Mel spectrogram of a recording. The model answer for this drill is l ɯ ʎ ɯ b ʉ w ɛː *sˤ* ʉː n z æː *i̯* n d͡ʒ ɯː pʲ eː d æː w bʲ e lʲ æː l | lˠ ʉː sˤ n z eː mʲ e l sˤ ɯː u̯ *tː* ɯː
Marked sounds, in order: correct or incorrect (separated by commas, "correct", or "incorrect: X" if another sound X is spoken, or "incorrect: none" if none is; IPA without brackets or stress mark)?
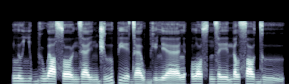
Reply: correct, correct, incorrect: d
